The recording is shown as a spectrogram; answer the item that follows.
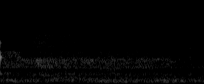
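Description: A faint, long sniff through the nose with the nose held in a glass of stout, drawing in its aroma; a short tick comes just at the start.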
